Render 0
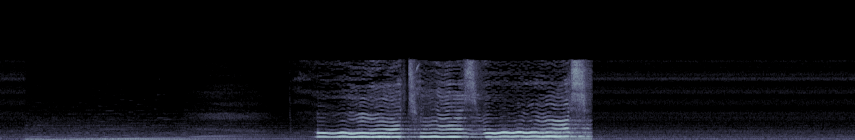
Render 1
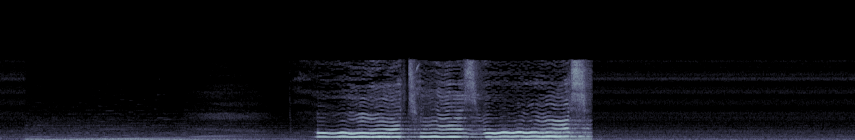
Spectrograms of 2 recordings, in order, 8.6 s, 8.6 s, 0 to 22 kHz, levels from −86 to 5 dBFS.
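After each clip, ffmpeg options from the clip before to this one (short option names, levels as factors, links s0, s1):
-af "asubboost=boost=3.5:cutoff=95"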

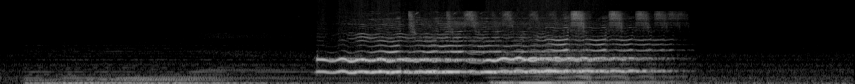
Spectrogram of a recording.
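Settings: -af "acrusher=bits=7:mode=log:mix=0:aa=0.000001,aecho=1:1:380|646|832.2|962.5|1054:0.631|0.398|0.251|0.158|0.1"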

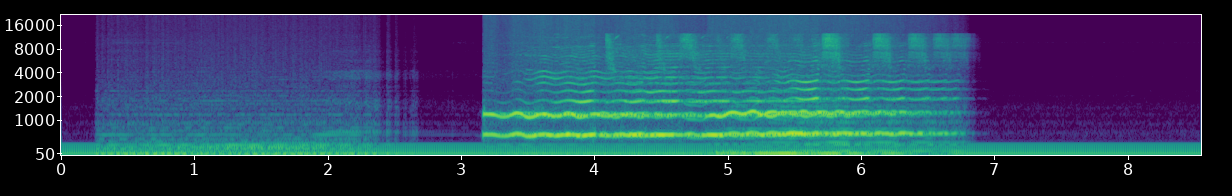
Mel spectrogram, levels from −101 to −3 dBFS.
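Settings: -af "agate=range=0.0501:threshold=0.00891:ratio=16:detection=peak,aeval=exprs='val(0)+0.0112*(sin(2*PI*60*n/s)+sin(2*PI*2*60*n/s)/2+sin(2*PI*3*60*n/s)/3+sin(2*PI*4*60*n/s)/4+sin(2*PI*5*60*n/s)/5)':c=same,volume=1.41"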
